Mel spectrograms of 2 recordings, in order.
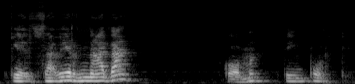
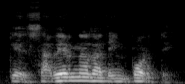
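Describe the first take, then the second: First: There is a pause after nada before te importe. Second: It runs straight through with no pause after nada. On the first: Even with luck, pursue knowledge. The speaker calls it right. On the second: With luck, knowledge does not matter. The speaker calls it wrong.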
